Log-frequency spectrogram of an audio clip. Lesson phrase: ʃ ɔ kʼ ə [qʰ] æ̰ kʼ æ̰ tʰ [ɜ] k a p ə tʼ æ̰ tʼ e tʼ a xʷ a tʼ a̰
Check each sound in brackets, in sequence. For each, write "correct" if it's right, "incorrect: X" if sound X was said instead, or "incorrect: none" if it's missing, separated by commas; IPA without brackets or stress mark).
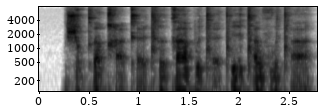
correct, correct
